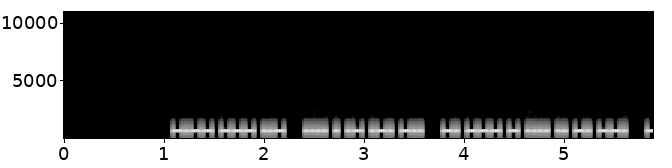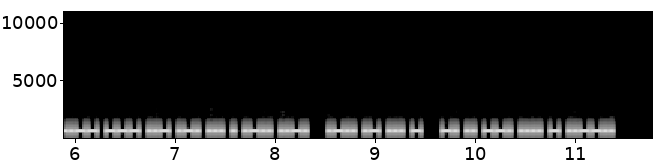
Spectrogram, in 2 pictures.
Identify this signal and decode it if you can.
Morse code, heard as a keyed tone, about 37 wpm, 700 Hz. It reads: YOU HEARD NOTHING YOURSELF LAST NIGHT?
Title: Sentences from Top 600 Words 40wpm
